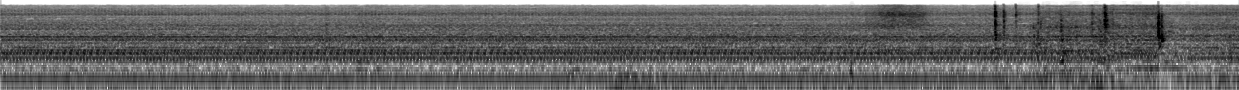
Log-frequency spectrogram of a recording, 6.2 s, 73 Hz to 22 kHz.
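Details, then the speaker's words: Panasonic HD100 VCR, tape now loading smoothly after repair: steady high whir from the spinning video head drum with a faint scraping edge and a few ticks near the end, abnormal drum noise; fix involves removing the drum amplifier and ground brush. "再次试机，进带很顺畅。那么问题又来了，可以听到齿骨有异响。"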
